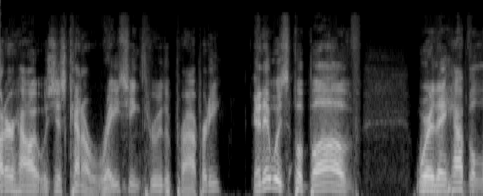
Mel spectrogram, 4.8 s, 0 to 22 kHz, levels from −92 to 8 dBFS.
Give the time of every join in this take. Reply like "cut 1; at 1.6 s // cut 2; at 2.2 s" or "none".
cut 1; at 2.9 s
